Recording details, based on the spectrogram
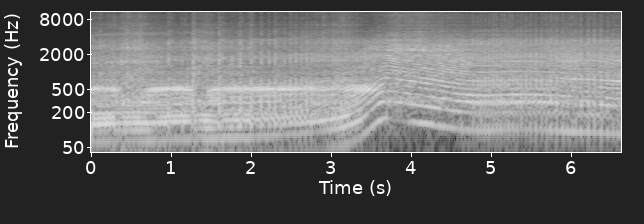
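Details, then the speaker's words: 100cc two-stroke racing go-kart engine, unused for years, first run after being spun with a drill to get spark. High buzzing runs unevenly, pitch sagging then recovering: it wants to stall and is hard to start. "yeah she works yeah it sounds really good definitely into a little cartoon it does want to die but yeah solid"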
